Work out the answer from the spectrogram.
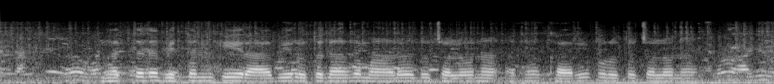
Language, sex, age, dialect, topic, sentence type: Kannada, female, 41-45, Northeastern, agriculture, question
